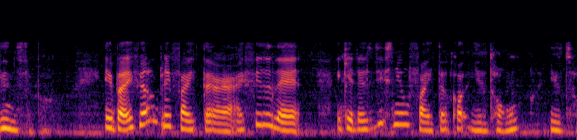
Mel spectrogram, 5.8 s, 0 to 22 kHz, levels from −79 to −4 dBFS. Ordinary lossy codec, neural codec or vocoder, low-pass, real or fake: none; vocoder, 22.05 kHz, 80 mel bands, HiFi-GAN; 7.2 kHz; fake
